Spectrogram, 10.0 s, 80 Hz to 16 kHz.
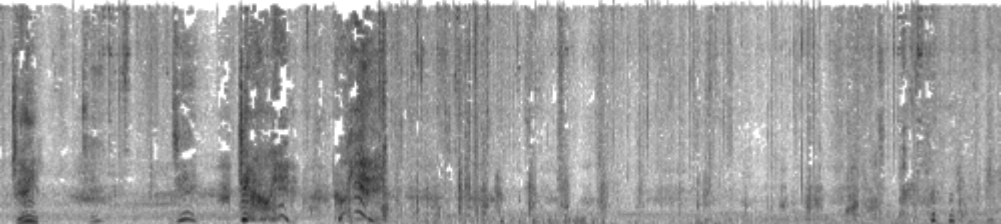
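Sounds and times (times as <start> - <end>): dog panting: 3.0 - 10.0.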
